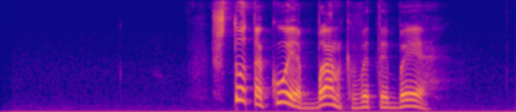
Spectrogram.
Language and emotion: Russian, neutral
